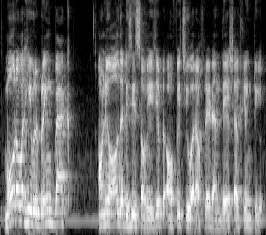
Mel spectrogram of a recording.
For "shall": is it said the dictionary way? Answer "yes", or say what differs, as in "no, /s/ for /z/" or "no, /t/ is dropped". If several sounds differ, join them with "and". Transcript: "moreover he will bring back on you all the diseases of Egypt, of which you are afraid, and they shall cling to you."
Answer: yes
